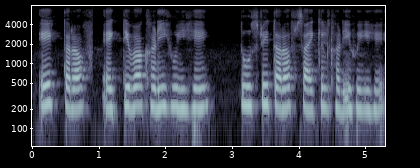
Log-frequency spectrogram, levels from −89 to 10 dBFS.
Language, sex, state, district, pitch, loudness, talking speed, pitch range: Hindi, female, Uttar Pradesh, Etah, 215 Hz, -23 LUFS, 145 wpm, 205-225 Hz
